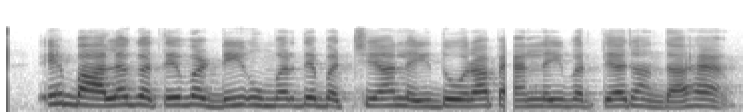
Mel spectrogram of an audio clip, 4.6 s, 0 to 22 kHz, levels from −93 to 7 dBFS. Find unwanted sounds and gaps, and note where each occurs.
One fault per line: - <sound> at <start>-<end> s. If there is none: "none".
- dropout at 3.1-3.2 s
